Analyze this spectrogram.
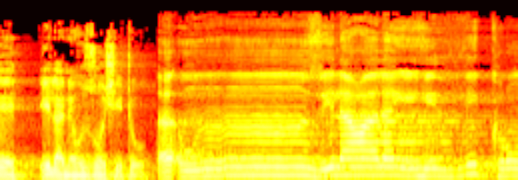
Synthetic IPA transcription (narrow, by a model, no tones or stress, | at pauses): ɛ | ḭlaniuzuʃitṵʔaʔʊn | zɪlaʕalajɦɪðːɪkɾ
